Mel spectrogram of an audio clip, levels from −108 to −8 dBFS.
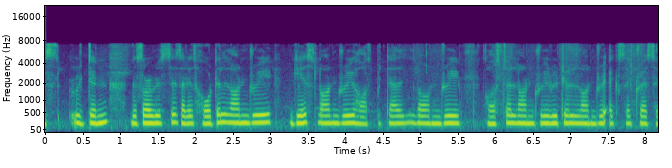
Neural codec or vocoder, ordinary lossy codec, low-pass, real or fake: none; none; 7.2 kHz; real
